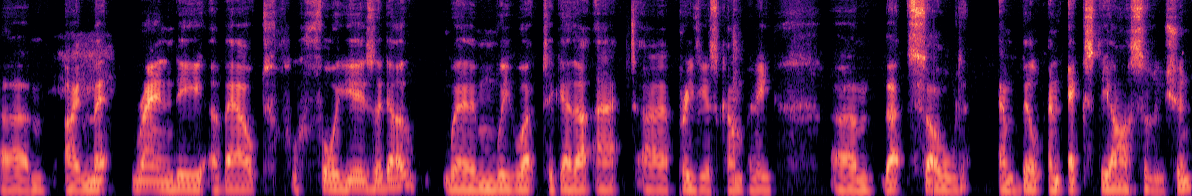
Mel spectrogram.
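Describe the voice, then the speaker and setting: A man with an English accent at a medium pitch, very slow and fairly even in intonation, recorded very cleanly against a silent background with a dry, close sound and no echo. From England. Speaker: company CEO. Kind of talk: interview.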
